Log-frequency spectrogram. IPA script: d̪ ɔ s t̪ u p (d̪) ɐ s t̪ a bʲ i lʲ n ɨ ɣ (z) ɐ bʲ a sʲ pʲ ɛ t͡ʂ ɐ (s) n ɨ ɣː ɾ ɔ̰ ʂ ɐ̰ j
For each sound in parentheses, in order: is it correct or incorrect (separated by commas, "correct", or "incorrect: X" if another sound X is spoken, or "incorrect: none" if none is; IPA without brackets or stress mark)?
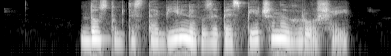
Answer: correct, correct, incorrect: none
